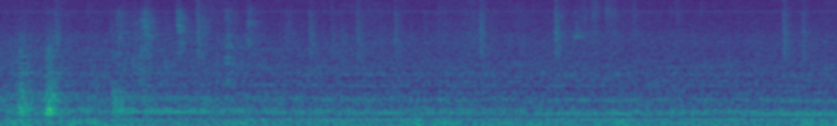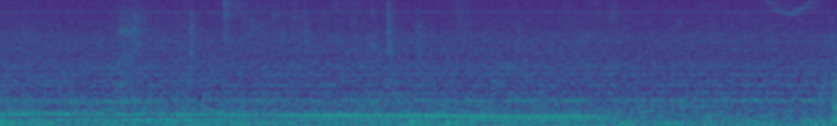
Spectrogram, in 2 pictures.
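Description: A train's motor whines and falls in pitch as it slows.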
